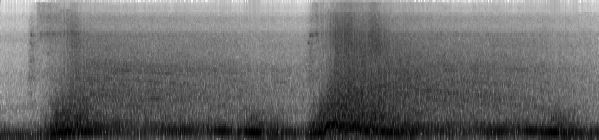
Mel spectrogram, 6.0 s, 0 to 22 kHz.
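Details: SRT 6.4L Hemi V8 swapped into a Jeep Wrangler JLU Rubicon, first start-up after the swap: deep V8 climbs cleanly on two quick blips and settles back smoothly, no knocks or misses; healthy.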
